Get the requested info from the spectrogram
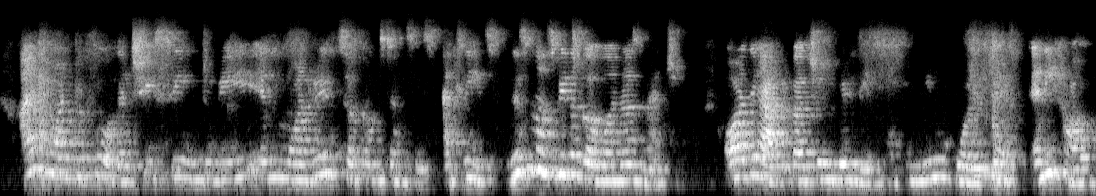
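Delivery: ordinary talk, nothing marked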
